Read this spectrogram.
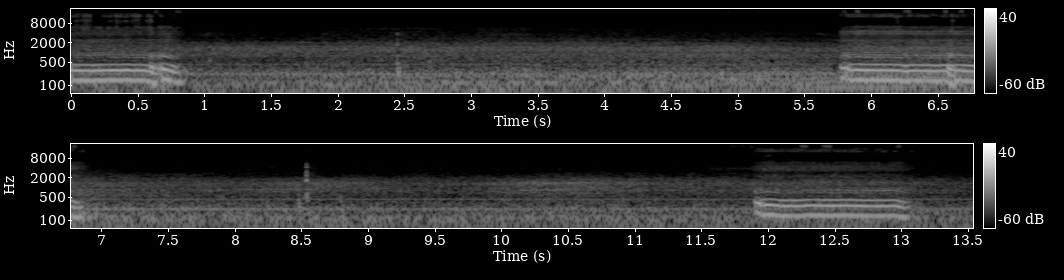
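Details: Snoring from a sleeping French Bulldog: three loud, buzzing snores roughly every six seconds, about ten a minute, over a steady low hum; ordinary snoring.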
